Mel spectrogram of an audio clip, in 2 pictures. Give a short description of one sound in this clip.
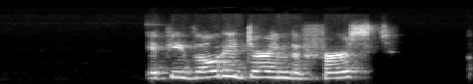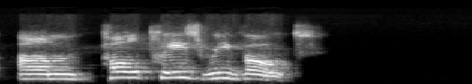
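A middle-aged woman speaks with animation over an online call.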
